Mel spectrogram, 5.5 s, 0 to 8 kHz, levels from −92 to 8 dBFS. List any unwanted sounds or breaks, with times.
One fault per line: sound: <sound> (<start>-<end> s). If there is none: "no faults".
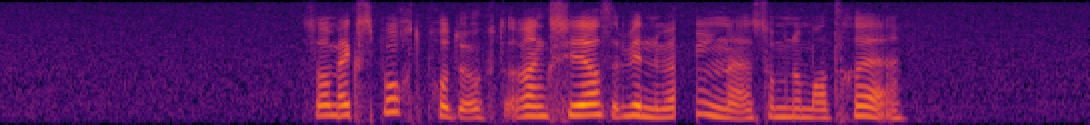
sound: dropout (3.4-3.5 s)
